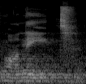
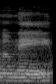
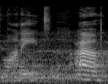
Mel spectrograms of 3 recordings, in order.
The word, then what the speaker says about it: Monat: I didn't even know how to say the company name properly. By the way, it's Monat, Modern Nature. I was saying Monet, like the painting, but it's Monat.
